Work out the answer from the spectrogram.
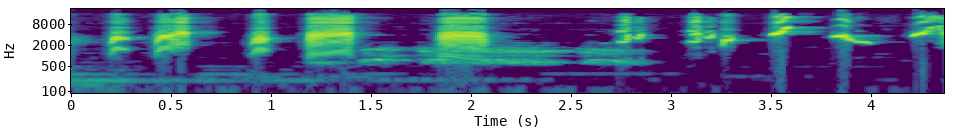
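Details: Long-tailed shrike singing sweetly, used to teach young spotted birds their sounds: rasping broadband bursts and a lower nasal phrase give way to quick high chirps and downward-slurred whistles.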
